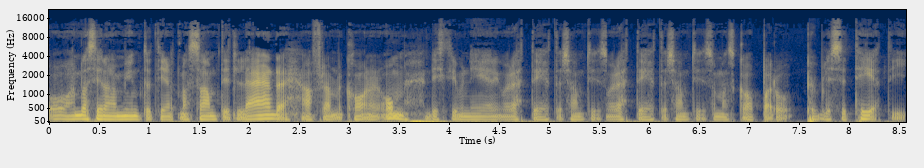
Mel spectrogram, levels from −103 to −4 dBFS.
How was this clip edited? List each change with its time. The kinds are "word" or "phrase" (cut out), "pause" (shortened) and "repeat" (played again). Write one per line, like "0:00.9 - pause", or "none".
0:01.2 - phrase
0:05.6 - repeat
